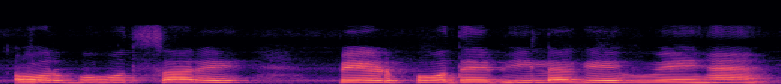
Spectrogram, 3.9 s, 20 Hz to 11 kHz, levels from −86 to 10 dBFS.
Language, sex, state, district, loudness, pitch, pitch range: Hindi, female, Uttar Pradesh, Shamli, -15 LUFS, 220 Hz, 215-235 Hz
